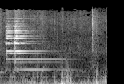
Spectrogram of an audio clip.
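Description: A metal bell struck once, ringing out and fading away over about a second and a half, over a low background of crowd noise.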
